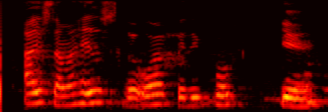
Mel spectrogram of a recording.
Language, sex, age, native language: Icelandic, female, 11, German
